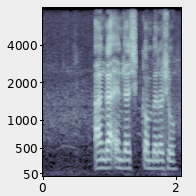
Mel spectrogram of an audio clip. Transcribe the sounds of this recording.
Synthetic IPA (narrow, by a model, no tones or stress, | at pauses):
aŋɡaʔɛnd͡ɮaʃi̥kʼɔmbɛlɔʃɔ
